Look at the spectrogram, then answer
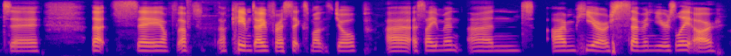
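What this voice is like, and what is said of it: Non-local regional UK accent. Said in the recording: “as you can probably tell by the accent, not really from this area”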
